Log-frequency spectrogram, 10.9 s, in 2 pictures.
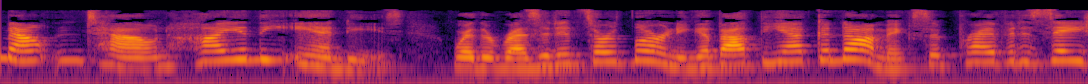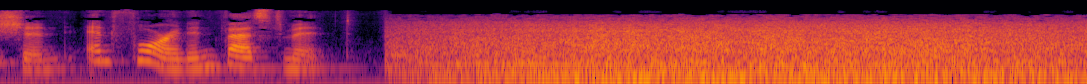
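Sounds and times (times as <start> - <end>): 
speech: 0.0 - 7.2
Doe Run lead, copper and zinc smelter roaring in La Oroya, Peru: 7.4 - 10.8.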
